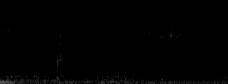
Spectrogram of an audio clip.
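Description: Near silence with a few faint ticks of writing strokes on a tablet touchscreen.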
